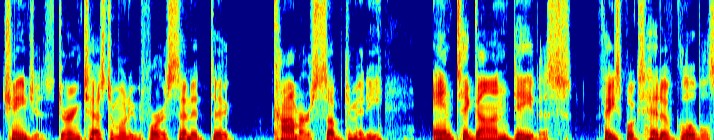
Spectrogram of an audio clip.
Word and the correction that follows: Antigone: No, I think it's pronounced Antigone.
